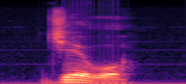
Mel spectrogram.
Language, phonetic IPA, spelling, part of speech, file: Polish, [ˈd͡ʑɛwɔ], dzieło, noun, Pl-dzieło.ogg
